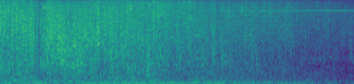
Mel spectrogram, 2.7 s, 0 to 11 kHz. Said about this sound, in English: This is when insurgents wait, sighted in with their AK-47s, waiting for the IED to detonate.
